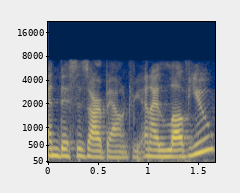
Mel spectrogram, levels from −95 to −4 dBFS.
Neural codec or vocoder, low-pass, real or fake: none; 7.2 kHz; real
